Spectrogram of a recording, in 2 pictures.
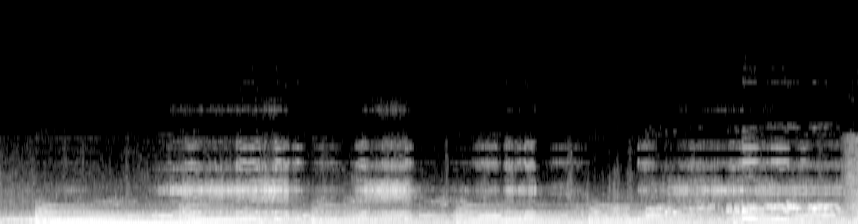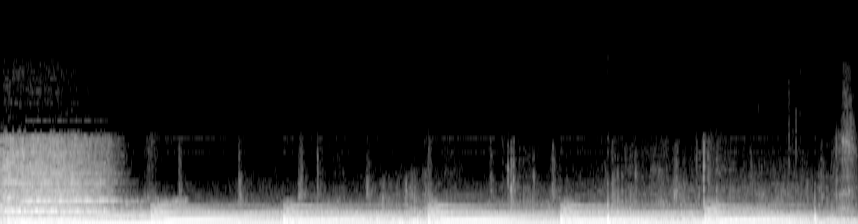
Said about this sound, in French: ceux qui ont joué, c'est un extrait sur la fin les cloches, c'est révélateur. ça fait pas envie hein, comme ça.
